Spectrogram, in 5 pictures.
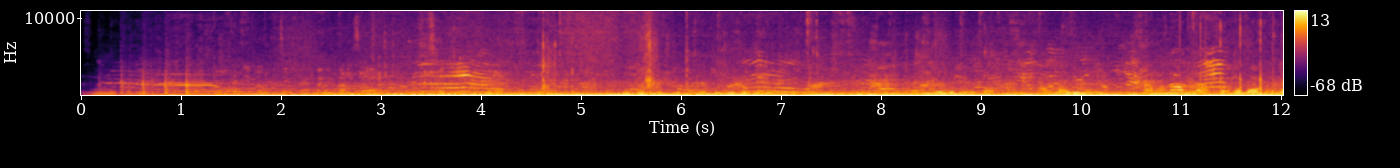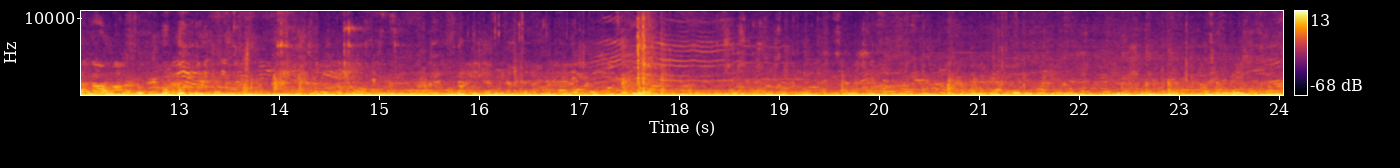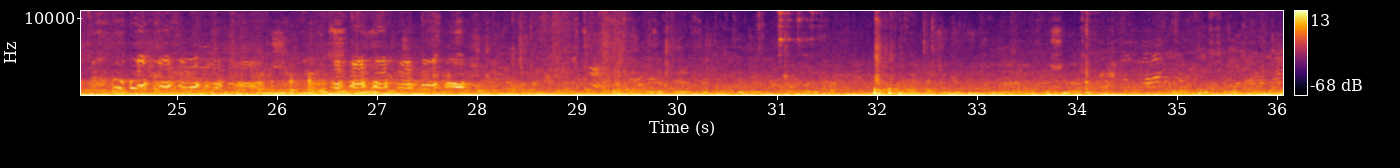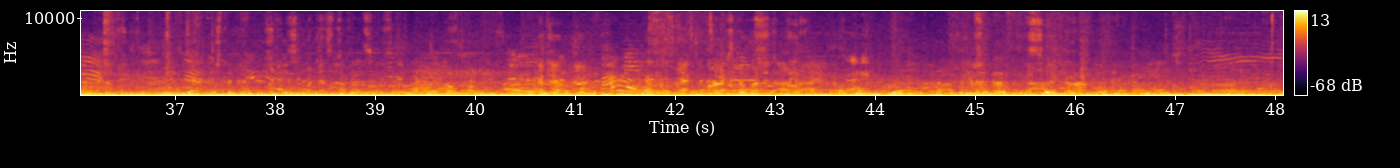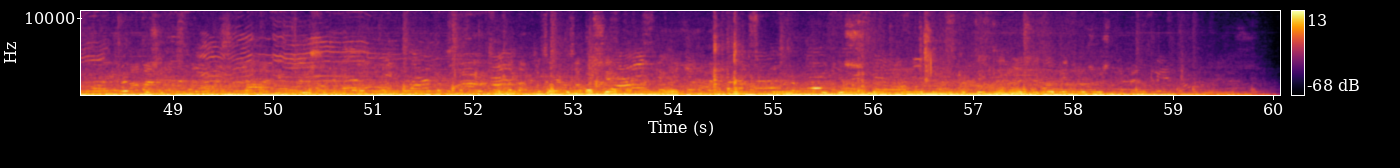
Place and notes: Gdańsk, Polska - IKM picnic 1
Dźwięki nagrano podczas pikniku zrealizowanego przez Instytut Kultury Miejskiej.
Nagrania dokonano z wykorzystaniem mikrofonów kontaktowych.
11 August, 13:00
